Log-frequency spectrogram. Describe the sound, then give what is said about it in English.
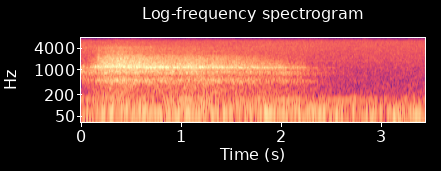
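A deep, slow breath: one long airy rush of about two seconds, faint and alone, that fades into near quiet. “So let's just take a moment to inhale. Exhale.”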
